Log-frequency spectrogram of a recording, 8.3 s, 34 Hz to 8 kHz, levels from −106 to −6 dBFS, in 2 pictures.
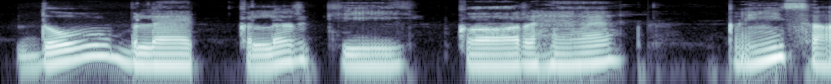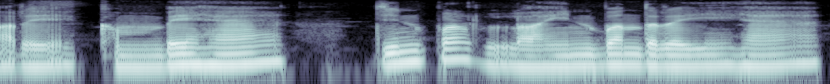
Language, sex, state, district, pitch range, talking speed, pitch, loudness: Hindi, male, Uttar Pradesh, Saharanpur, 115-135 Hz, 115 wpm, 120 Hz, -19 LUFS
